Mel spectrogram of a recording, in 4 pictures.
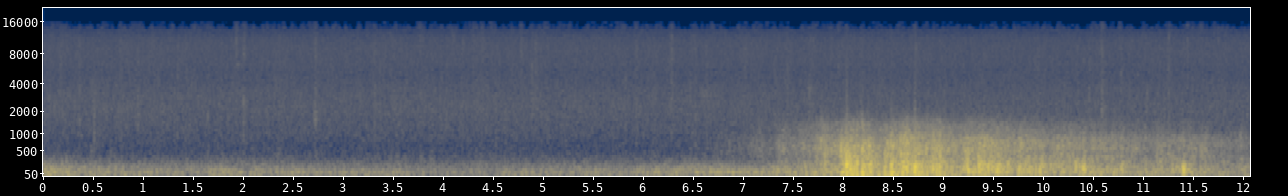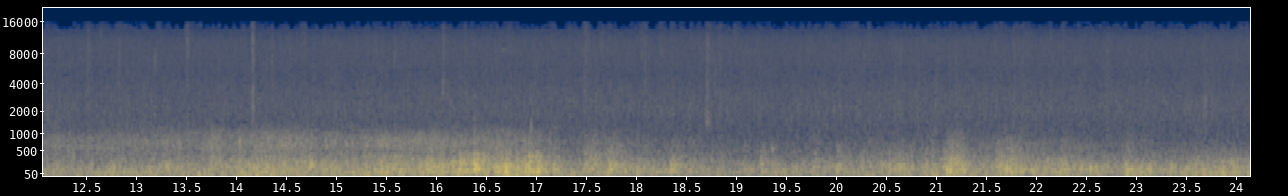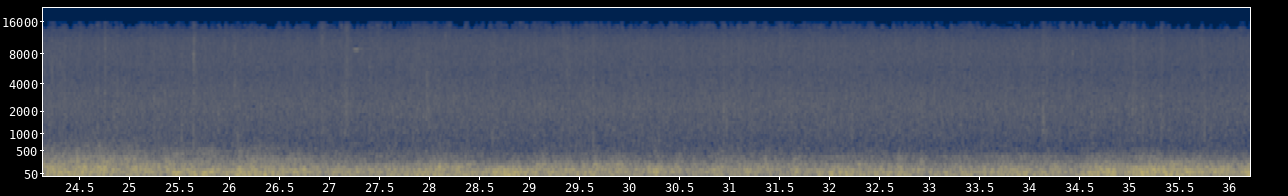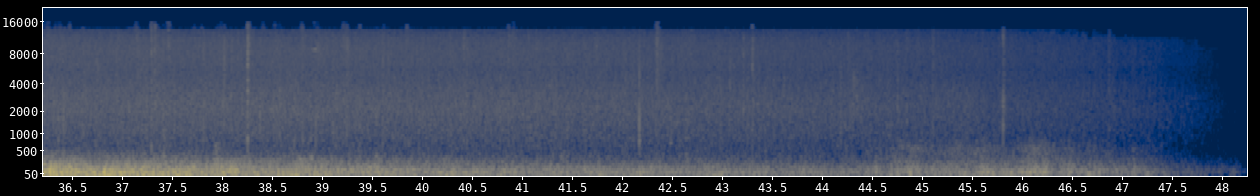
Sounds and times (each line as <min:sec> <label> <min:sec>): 0:00.0 rain 0:48.0
0:06.8 Decent thunder from near by lightning strike 0:26.9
